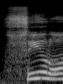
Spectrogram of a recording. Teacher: ro-nya panjang, ya, dan ro-nya dibaca tafhim nih, tebal, karena sini harokatnya fathah, ya.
